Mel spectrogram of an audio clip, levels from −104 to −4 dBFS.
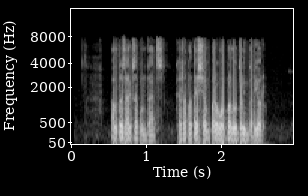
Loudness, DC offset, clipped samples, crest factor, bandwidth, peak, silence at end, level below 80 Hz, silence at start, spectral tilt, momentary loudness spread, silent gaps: -29 LUFS; under 0.1%; under 0.1%; 18 dB; 8.2 kHz; -10 dBFS; 0.4 s; -50 dBFS; 0.55 s; -5 dB/octave; 9 LU; none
